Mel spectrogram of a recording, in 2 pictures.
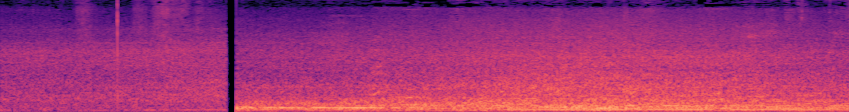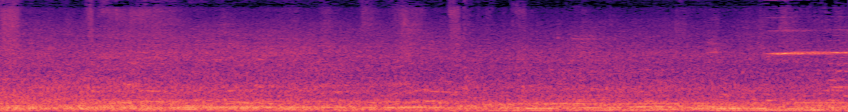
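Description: Steady low rumble of road traffic, starting abruptly about two seconds in after a stretch of faint hiss.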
